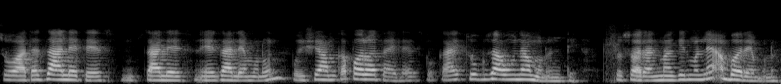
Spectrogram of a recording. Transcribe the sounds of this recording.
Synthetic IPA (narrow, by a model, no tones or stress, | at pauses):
sɔat̪ad͡zalɛt̪ɛd͡zalɛed͡zalɛm̤əɽ̃uːnpɔjɕeamkapəɾət̪ajlɛsɔkajt͡sukd͡zaunam̤əɽ̃ṵːnt̪i | sɔsəɾãnmaɡiːɾm̤əɽlɛʔa̰bəɾɛ̃m̤əɽ̃uːn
